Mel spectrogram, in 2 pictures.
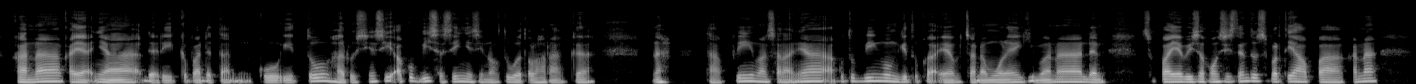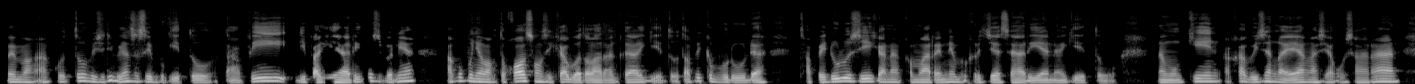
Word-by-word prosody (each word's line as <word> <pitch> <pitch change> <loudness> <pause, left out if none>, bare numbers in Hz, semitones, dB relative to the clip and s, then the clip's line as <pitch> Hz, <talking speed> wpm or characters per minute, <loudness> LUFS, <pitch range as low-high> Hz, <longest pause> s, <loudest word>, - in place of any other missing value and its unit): karena, 125 +5 +4
kayaknya 105 0 +3
dari 95 - -1
kepadatanku 100 -1 -2
itu 150 - 0
harusnya, 105 +3 -1
sih, 170 +5 0
aku 160 - 0
bisa, 145 -6 -1
sih, 125 +2 -1
nyisihin 115 -4 -2
waktu 105 +2 -8
buat 100 -1 +1
olahraga. 100 +2 -3 0.6
Nah, 110 +1 +1 0.4
tapi, 140 +10 -1
masalahnya 130 +4 +1
aku, - - -6
tuh, 150 -3 -2
bingung, 155 -1 +3
gitu, 115 - -2
Kak, - - -1
ya, 100 0 +2
rencana 105 -2 -1
mulainya 105 +2 +1
gimana 120 +5 +2
dan 105 -2 +1 0.4
supaya 120 0 +2
bisa 120 +2 +2
konsisten, 125 +3 0
tuh, 150 - +2
seperti 135 -2 -2
apa? 115 -3 0
Karena, 145 +6 0 0.5
memang 115 -2 0
aku, 115 +3 -4
tuh, 160 -1 0
bisa 120 -3 -1
dibilang 170 -6 +2
sesibuk 125 -5 -2
itu. 95 -1 -1 0.2
Tapi, 145 - +2
di 115 - -2
pagi 105 +1 +1
hari 105 +3 +3
itu - - -5
sebenarnya 150 +2 +1 0.3
aku 160 - -2
punya 140 -5 +3
waktu 115 -1 0
kosong, 145 -1 +5
sih, 105 - -4
Kak, 115 - +3
buat 100 -1 +3
olahraga, 100 +2 +1
gitu. - - -4
Tapi, 155 - -2
keburu 110 -7 0
udah 100 0 +3 0.4
capek 110 - -2
dulu, 150 +2 +6
sih, 135 -1 +2
karena 115 0 +1
kemarinnya 105 +1 0
bekerja 105 -1 -1
seharian, 100 -1 +1
nah, 95 - -1
gitu. 90 -2 -5 0.4
Nah, 100 - 0
mungkin 135 +7 0
Kakak - - -3
bisa 130 +4 +1
enggak, 105 -5 +2
ya, 105 +2 +4
ngasih 110 +1 -2
aku 105 - -7
saran 125 +6 +1
115 Hz, 165 wpm, -24 LUFS, 105-135 Hz, 0.6 s, dulu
